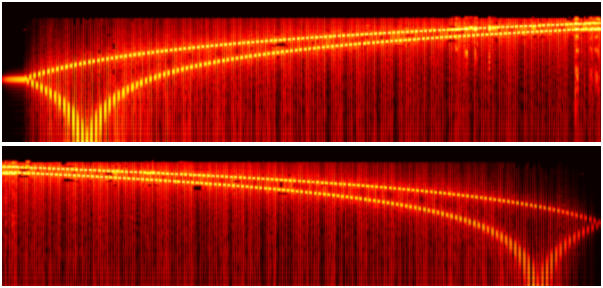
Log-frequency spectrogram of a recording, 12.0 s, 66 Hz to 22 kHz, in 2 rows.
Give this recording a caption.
Electronic pulses rise and fall - Generated with Sound Forge 7 FM Synth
